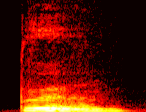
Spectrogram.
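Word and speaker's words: brougham: pronounced broom broom yeah the G in h is silent broom what is a broom a horse down Carriage with a roof it's a carriage run by horses that's what is a broom it's actually pronounced the same way as a broom which will Sweep with sweep a broom stood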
